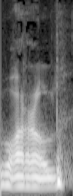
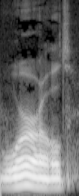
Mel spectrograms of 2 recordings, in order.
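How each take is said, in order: First: The word is said in a Scottish accent. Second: The word is said in a plain American accent. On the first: "And he's like, the world. ... half bird call, half human word" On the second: "Like the word world, as in, you know, the planet Earth"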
